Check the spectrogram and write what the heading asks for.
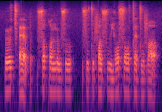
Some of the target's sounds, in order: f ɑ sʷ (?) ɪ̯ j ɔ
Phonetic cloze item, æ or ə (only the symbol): ə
